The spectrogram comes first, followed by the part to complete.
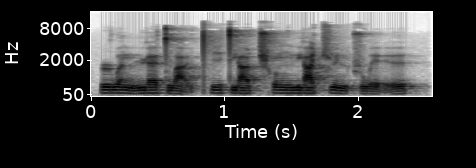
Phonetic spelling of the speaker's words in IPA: ɻ w ə˥˩ n n̪ ɥ ɛ˥ t̪ w a̰˨˩ ɪ̯ t̪ʰ i˥ t̪ j ä˥ ʈ͡ʂʰ ʊ˥ ŋ n̪ j ä˥ t͡ɕ y˥˩ n ʈ͡ʂ w ḛ˨˩˦ ɪ̯

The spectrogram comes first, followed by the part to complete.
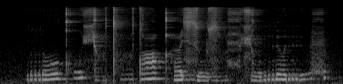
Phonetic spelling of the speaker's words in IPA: r oː˩˧ kʰ o̤˧˥ ç ɑ̤˩ tʰ ɑ̤˧˥ dˤ oː˧˥ qʰ i˩˧ sʲ z u˩ z ɑ̤˩˧ ħ ɕ u˩ rʲ o˧ rʲ ṳ˧˥ ħ

